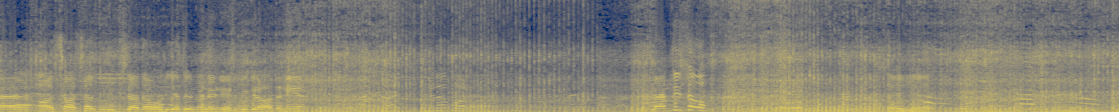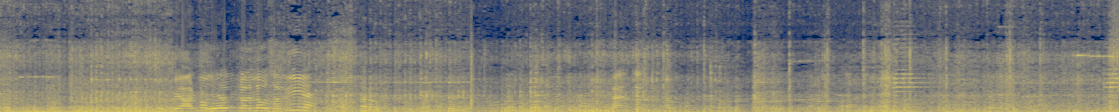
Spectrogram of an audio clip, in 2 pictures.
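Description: Several men talk with animation close by, amid a busy outdoor crowd.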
